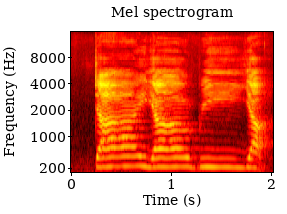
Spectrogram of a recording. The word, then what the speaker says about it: diarrhea: I was like, I'm going to count the syllables in diarrhea on my fingers, and I want you to watch. And I went, diarrhea. – And held up four fingers by the end.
